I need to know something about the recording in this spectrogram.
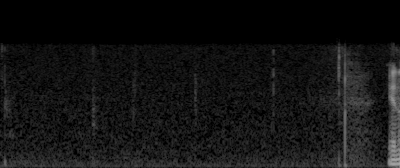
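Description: A few faint, scattered computer mouse clicks over quiet room tone, the first as a dialog button is clicked. A man's voice starts right at the end.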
